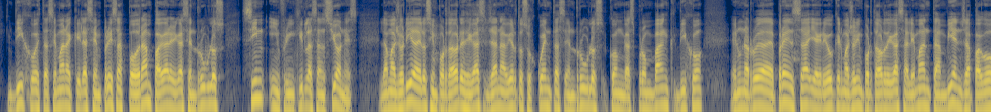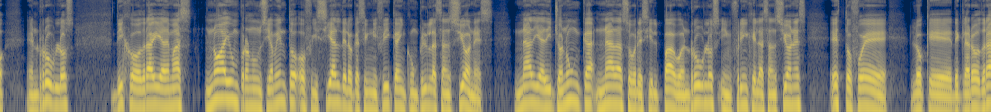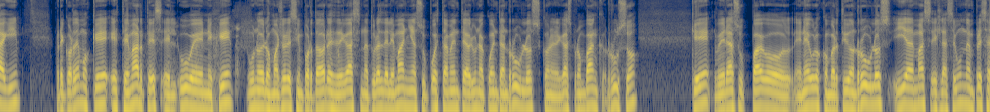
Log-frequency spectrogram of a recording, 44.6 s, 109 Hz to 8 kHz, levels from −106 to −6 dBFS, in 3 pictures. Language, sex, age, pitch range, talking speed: Spanish, male, 40-59, 115-140 Hz, 175 wpm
